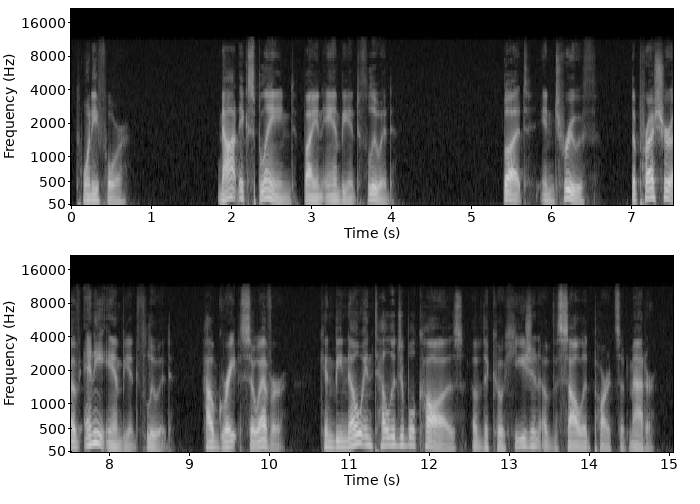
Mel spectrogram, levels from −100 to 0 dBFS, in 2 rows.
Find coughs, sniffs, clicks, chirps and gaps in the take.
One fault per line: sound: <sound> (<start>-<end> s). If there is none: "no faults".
no faults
